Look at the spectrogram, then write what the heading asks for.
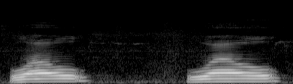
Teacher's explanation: واو کی ادائیگی میں ہونٹوں کو گول کرتے ہوئے اوپر کی جانب کھول کر درمیانی سی مد کریں گے۔ واو واو، ہونٹوں کو گول کر کے پڑھیں گے واو۔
